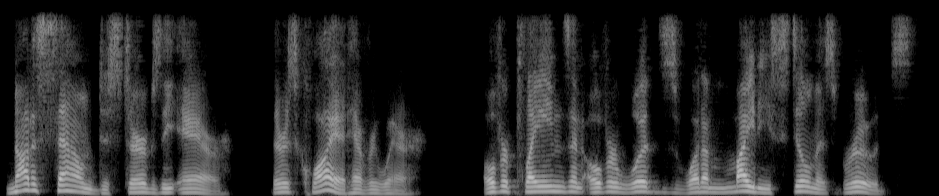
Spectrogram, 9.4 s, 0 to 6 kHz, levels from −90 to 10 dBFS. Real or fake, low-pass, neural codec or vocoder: fake; 5.4 kHz; codec, 16 kHz, 1.1 kbps, Voila-Tokenizer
